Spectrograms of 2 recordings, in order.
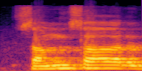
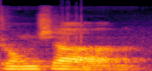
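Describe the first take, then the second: First: It begins with s and a nasal first syllable. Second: It begins with sh, with sh in the middle. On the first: "सम जो है वो नासिका से बोला है" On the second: "Bengali बोलेंगे तो शमशार"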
